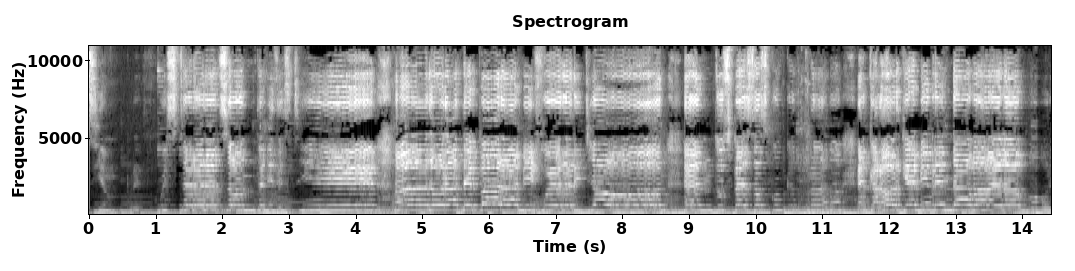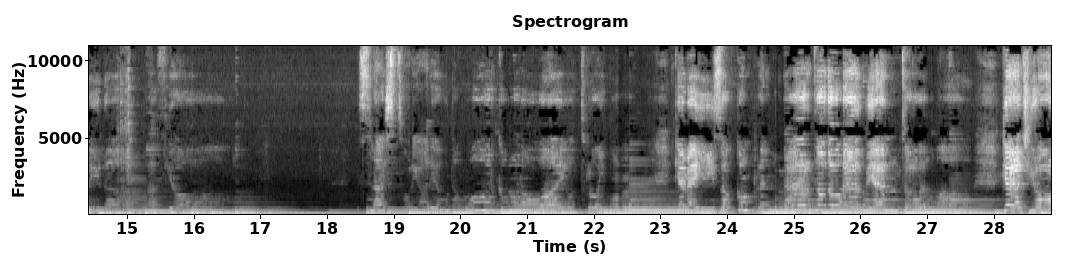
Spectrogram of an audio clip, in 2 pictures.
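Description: A woman singing with acoustic guitar accompaniment. About halfway through the voice stops for several seconds while the guitar plays on, then the singing returns.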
